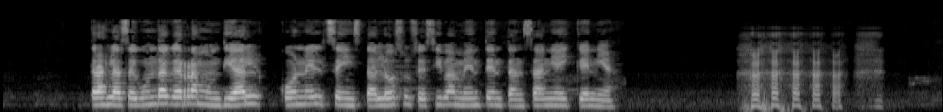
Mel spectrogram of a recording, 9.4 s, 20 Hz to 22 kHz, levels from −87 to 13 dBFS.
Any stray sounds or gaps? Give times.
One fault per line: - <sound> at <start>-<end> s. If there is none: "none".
- laugh at 7.4-8.9 s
